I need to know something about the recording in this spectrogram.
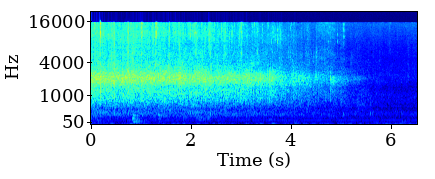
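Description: An audience applauds in a large hall and the applause fades.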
